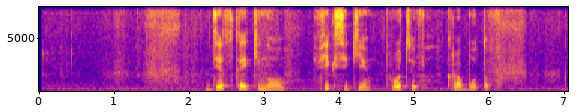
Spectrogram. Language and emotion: Russian, neutral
